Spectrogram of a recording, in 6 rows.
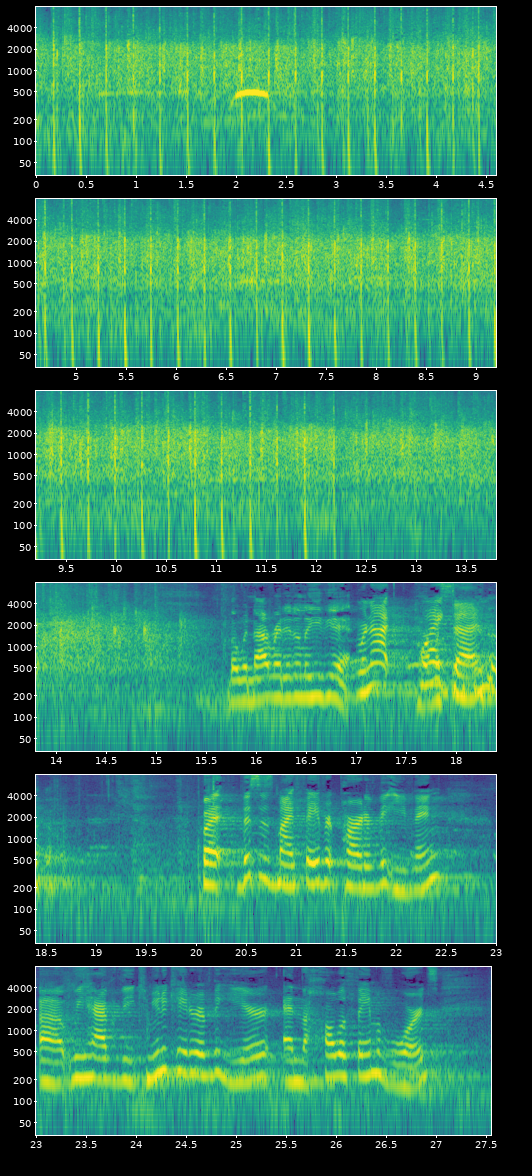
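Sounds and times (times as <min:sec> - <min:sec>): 
audience standing applause: 0:00.0 - 0:15.5
speech: 0:15.9 - 0:18.7, 0:20.1 - 0:27.3.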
